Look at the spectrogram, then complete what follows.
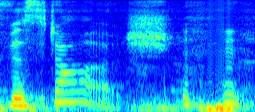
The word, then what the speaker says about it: Vistage: sponsor this morning and I prefer to pronounce it so it sounds like it's French and it's vistage sounds much better um and also uh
